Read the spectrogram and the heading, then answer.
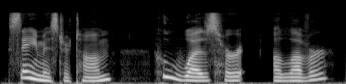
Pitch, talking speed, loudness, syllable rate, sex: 205 Hz, 140 wpm, -16 LUFS, 3.6 syllables/s, female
